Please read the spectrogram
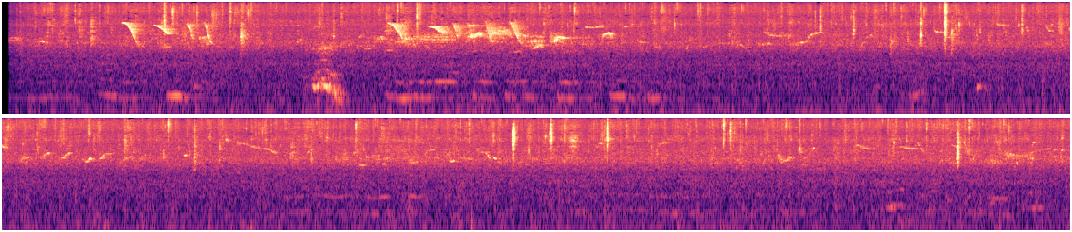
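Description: Light rain pattering and dripping onto a waterlogged yard, with small birds chirping in the first few seconds.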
